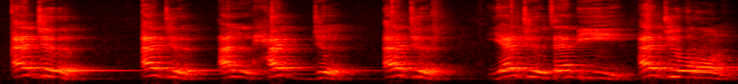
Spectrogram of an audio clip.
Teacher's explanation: They get rid of the shidda of the Jeem by making qalqala.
